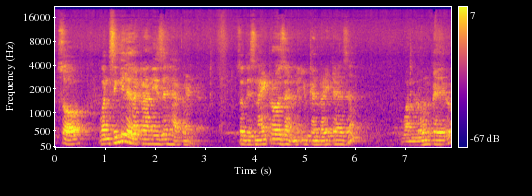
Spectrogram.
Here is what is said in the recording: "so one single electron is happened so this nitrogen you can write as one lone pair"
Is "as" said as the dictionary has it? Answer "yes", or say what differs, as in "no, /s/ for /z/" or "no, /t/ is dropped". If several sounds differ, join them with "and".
yes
